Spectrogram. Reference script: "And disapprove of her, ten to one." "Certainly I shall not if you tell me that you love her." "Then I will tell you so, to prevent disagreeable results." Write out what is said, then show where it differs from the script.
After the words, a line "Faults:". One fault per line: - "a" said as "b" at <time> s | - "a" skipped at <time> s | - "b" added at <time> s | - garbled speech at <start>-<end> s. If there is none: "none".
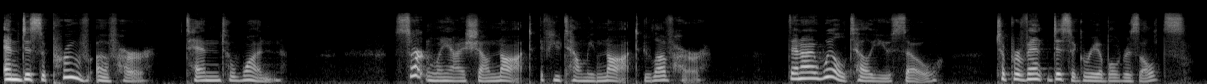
"And disapprove of her, ten to one." "Certainly I shall not if you tell me not you love her." "Then I will tell you so, to prevent disagreeable results."
Faults:
- "that" said as "not" at 6.0 s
